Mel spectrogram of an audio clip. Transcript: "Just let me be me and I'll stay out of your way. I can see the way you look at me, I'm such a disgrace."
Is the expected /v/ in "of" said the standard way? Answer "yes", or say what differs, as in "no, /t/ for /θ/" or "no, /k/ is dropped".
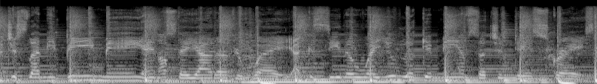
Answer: yes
